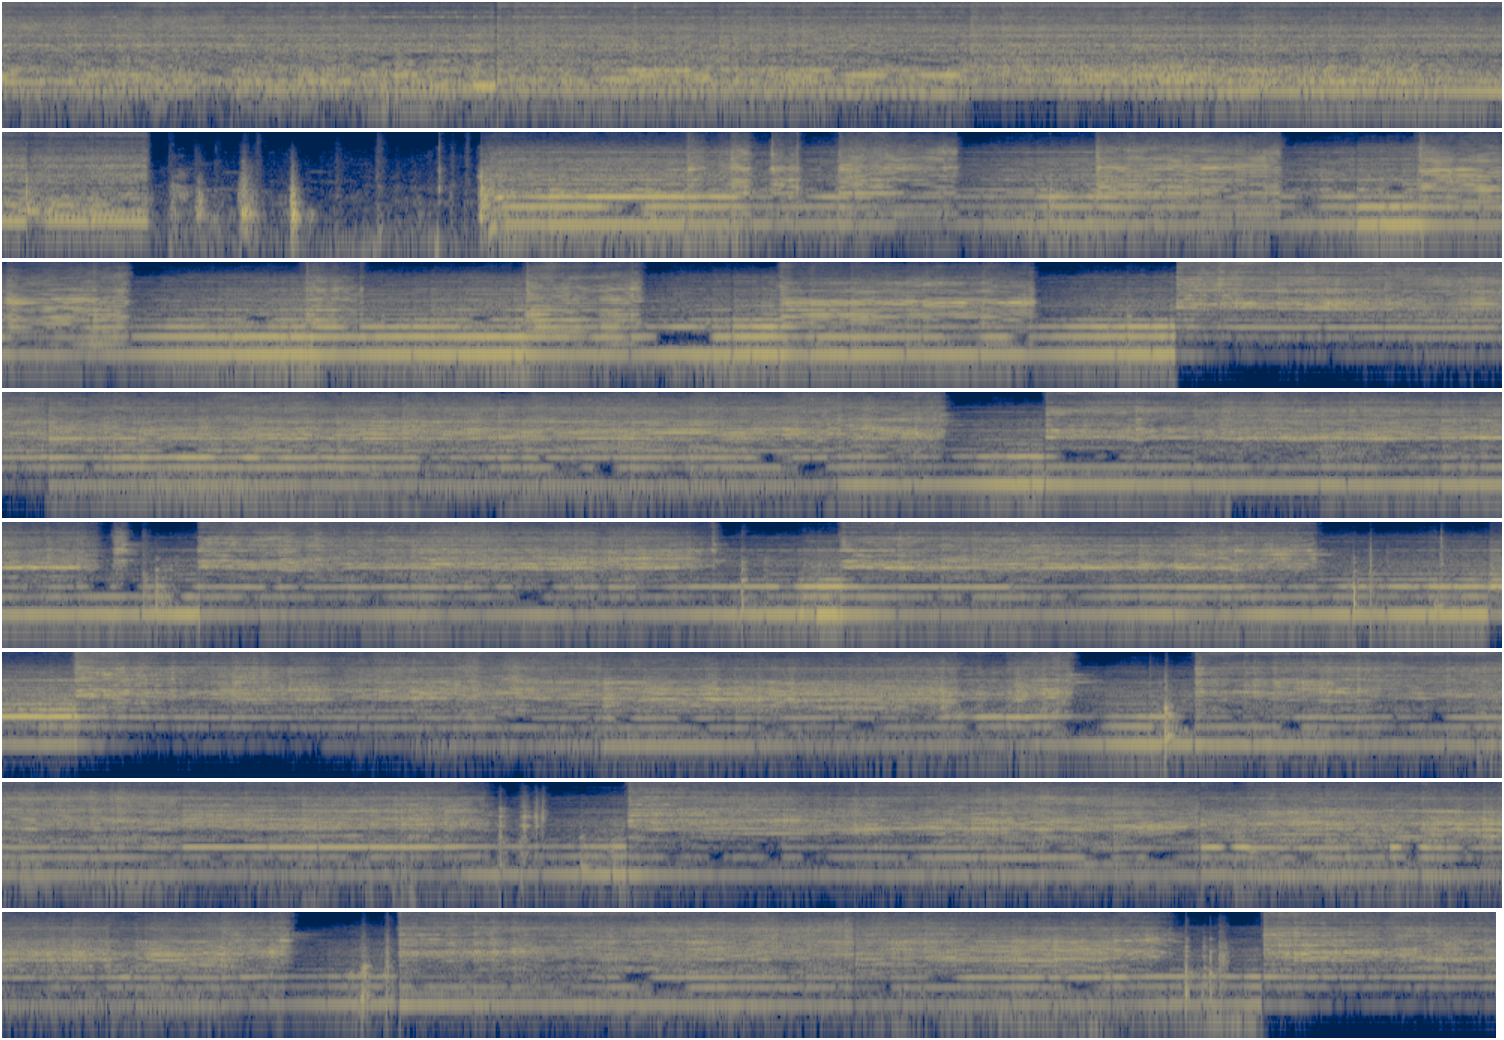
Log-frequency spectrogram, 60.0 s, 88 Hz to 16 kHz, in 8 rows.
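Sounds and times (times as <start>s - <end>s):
power tool on wood: 0.0s - 59.9s.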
